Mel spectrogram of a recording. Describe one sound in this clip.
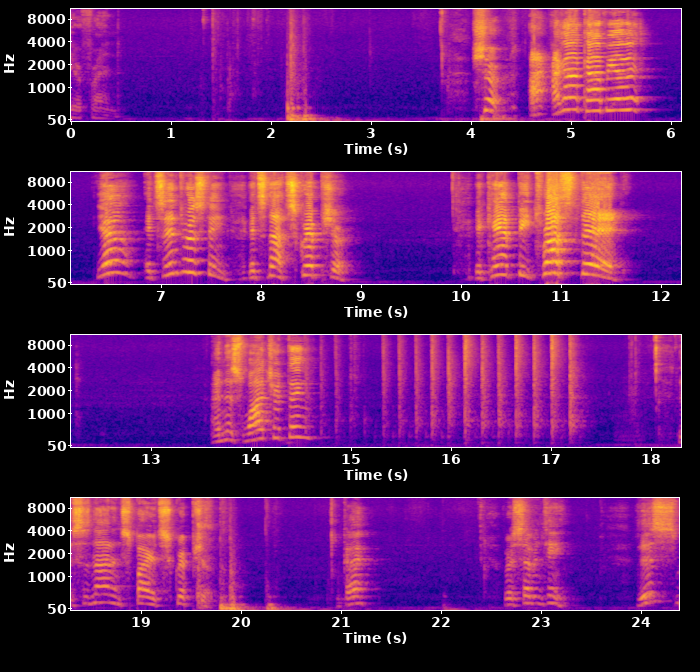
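A middle-aged man talks with animation close to a microphone, in bursts with pauses.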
